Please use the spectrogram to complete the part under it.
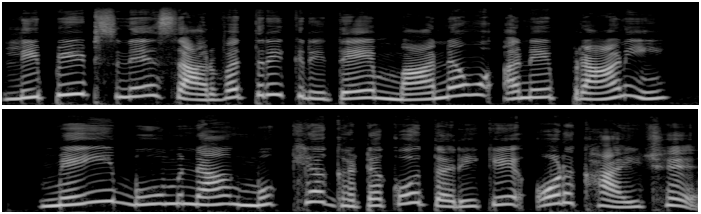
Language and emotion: Gujarati, neutral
